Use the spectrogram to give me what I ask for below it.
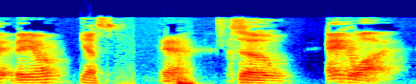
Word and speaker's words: Bayon: Bayonne?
